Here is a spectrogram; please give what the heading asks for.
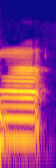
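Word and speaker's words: ث: সা, দেখুন সা, তার উচ্চারণটা কেমন করবেন? সা, আপনার যে জিভ আছে না, জিভের যে আগাটা আছে, ওই আগা আপনার সামনের উপরের দাঁতের আগায় লাগিয়ে দেন।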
